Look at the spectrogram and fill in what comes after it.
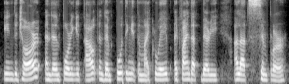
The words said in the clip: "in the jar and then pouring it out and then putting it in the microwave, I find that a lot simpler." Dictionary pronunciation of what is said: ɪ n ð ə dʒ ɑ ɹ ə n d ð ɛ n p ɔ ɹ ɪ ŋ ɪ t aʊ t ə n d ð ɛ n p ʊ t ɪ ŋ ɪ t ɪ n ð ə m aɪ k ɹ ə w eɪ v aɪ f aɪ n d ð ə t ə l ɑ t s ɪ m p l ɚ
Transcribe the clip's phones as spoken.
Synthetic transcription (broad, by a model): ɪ n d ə dʒ ɑ ɹ ə n d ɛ n p ɔ ɹ ɪ ŋ ɪ t aʊ t ə n d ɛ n p ʊ t ɪ ŋ ɪ t ɪ n m aɪ k ɹ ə w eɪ b aɪ f aɪ n d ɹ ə t ə l ɑ t s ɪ m p l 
